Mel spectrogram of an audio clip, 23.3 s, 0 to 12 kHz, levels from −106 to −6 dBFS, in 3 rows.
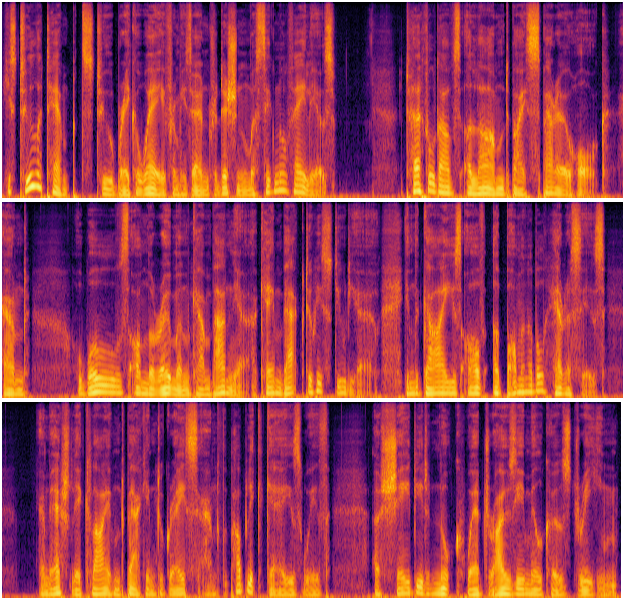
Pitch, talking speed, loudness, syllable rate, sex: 85 Hz, 140 wpm, -20 LUFS, 4.5 syllables/s, male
